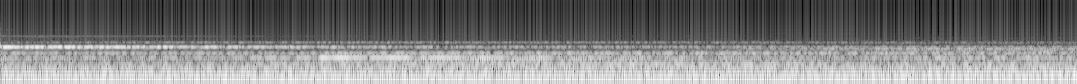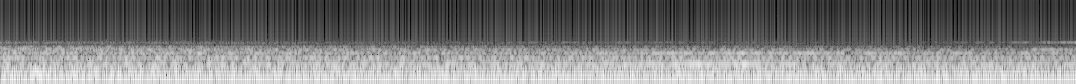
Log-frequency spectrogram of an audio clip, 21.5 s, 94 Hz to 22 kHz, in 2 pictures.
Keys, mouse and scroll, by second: 7.4 ctrl+r, 12.1 ctrl+r, 15.3 ctrl+r, 19.7 ctrl+r.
